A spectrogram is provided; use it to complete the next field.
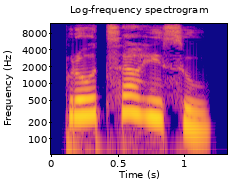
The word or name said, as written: ಪ್ರೋತ್ಸಾಹಿಸು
